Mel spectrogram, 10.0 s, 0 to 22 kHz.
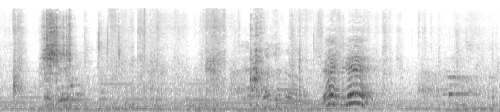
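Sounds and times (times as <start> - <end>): background music: 0.0 - 10.0
tiles scraping and clinking: 0.8 - 3.2, 4.0 - 5.5.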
